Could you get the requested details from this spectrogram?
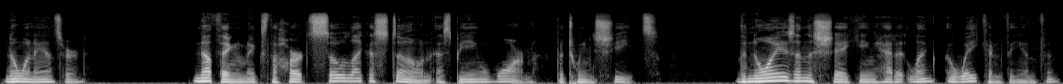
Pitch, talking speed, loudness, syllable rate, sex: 115 Hz, 150 wpm, -18 LUFS, 4.7 syllables/s, male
